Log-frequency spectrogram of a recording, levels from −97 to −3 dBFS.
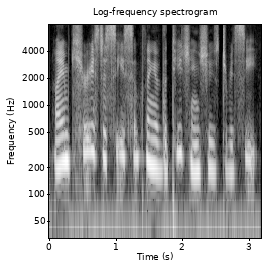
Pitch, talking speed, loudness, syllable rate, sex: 225 Hz, 245 wpm, -17 LUFS, 6.3 syllables/s, female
